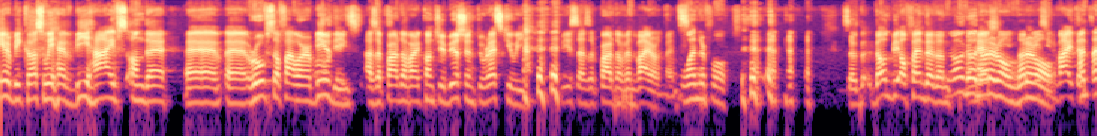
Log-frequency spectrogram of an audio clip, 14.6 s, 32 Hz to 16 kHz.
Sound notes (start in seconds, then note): 9.8 laughs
